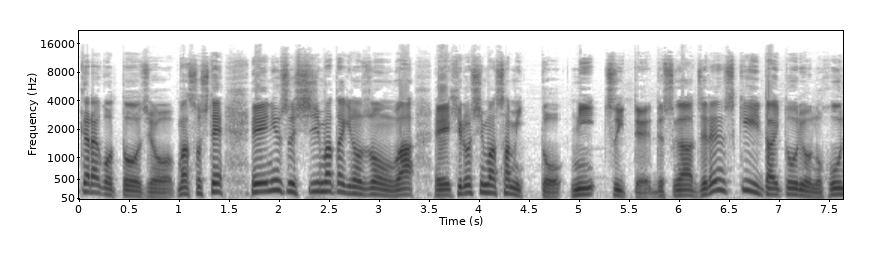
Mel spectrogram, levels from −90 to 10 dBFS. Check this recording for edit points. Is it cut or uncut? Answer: cut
